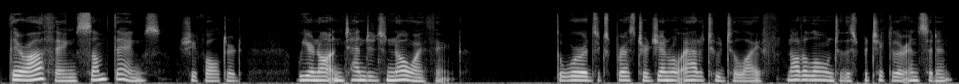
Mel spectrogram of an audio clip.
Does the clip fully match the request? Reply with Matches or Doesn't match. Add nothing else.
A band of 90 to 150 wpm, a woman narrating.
Doesn't match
